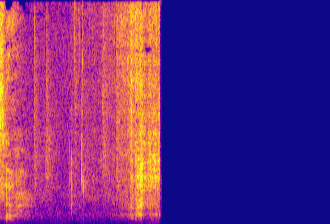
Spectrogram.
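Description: A woman's voice finishing a word, a few faint clicks, and a short vocal sound, after which the audio cuts off abruptly to dead silence about halfway through.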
